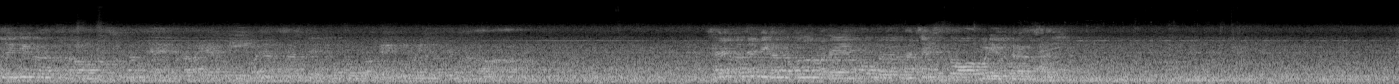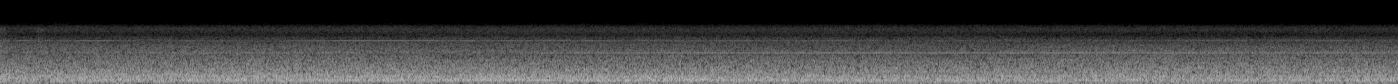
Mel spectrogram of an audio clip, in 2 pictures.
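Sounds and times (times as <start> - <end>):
train equipment humming: 0.0 - 17.2
faint high whines: 0.0 - 20.0.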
